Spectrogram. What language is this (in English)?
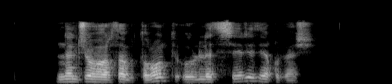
Kabyle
